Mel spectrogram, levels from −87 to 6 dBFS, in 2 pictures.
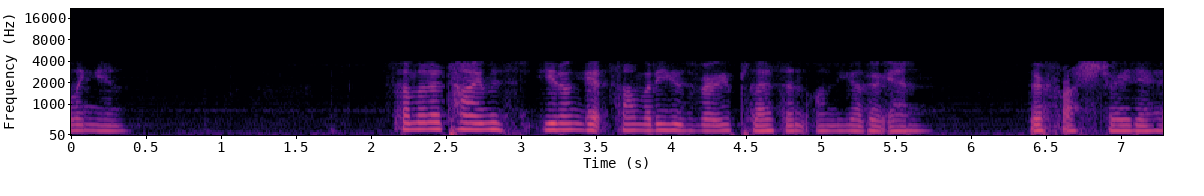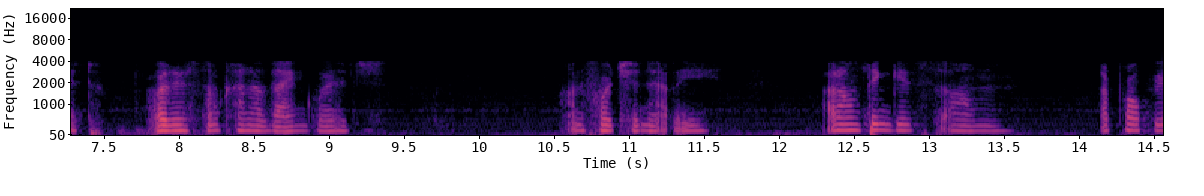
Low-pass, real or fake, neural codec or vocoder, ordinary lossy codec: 7.2 kHz; real; none; AAC, 16 kbps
